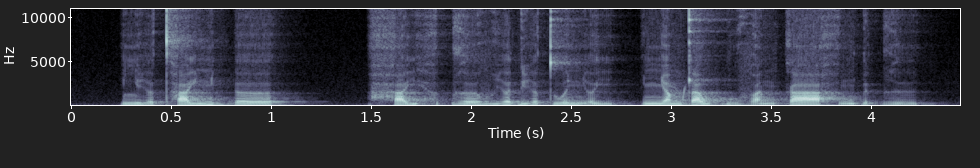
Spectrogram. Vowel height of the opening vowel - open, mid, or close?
close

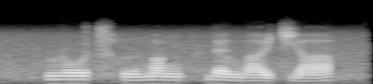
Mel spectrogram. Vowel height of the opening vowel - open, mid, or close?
mid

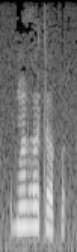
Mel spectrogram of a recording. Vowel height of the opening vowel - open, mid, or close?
mid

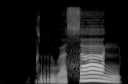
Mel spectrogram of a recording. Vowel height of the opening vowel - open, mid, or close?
close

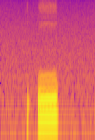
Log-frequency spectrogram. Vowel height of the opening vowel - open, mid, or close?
close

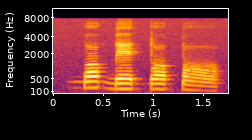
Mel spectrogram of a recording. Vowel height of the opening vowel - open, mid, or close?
mid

